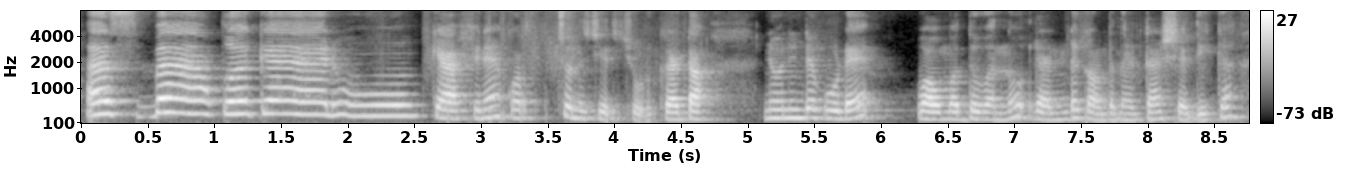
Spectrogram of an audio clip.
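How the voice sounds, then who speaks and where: A woman's voice: steady tone, mellow. A woman teaching Quran recitation rules in an online class, patiently correcting pronunciation step by step. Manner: chants verses slowly and higher between explanations. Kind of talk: tajweed lesson with slow recited verses.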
